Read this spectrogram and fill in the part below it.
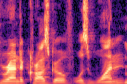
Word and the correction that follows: Cosgrove: Oh, Miranda Cosgrove. Oh. – Is that how you say her name? – Cosgrove. Well, that's how it's spelled. – Cosgrove. – Just the one R.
